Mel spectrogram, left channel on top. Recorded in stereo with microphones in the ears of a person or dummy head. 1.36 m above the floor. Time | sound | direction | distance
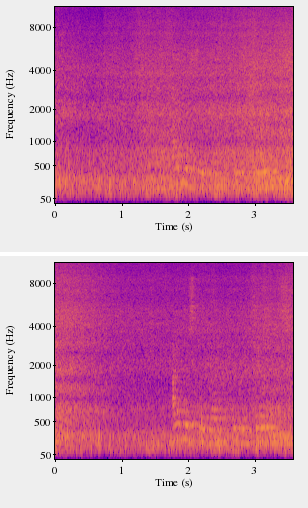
1.8 | a woman speaking | 40° right (ahead or behind) | 4.5 m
